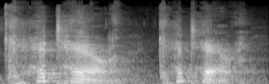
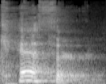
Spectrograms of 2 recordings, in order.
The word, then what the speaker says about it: keter: So for those of you who are into Western ceremonial magic and all, it's keter, not kether, okay?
